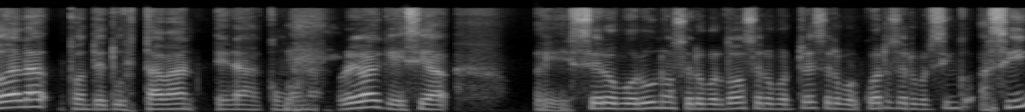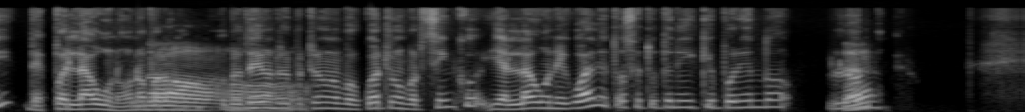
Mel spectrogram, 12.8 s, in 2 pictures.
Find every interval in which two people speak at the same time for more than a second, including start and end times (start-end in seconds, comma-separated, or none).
7.2-8.5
